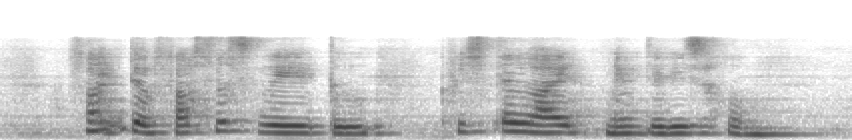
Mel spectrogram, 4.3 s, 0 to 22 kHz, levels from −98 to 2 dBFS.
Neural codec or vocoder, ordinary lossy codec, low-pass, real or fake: codec, 24 kHz, 1 kbps, SNAC; none; 7.2 kHz; fake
